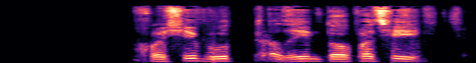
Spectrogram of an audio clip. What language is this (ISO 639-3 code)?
dmk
